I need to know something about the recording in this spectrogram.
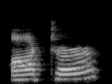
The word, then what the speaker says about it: author: Okay, author, the author John Grisham, author. And then the R is silent.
